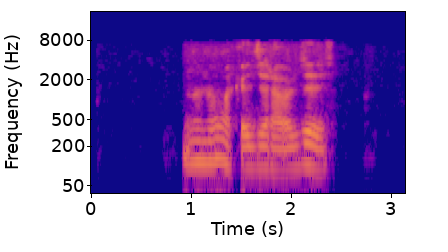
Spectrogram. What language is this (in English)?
Kinyarwanda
